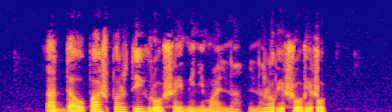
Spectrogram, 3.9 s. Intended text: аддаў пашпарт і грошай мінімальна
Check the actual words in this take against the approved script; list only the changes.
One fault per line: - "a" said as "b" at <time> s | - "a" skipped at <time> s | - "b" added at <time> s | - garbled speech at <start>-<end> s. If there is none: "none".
- garbled speech at 2.5-3.3 s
